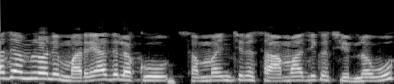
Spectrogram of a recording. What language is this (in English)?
Telugu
